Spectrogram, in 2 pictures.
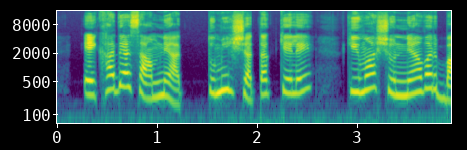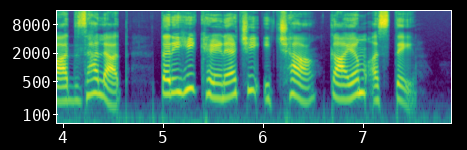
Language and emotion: Marathi, neutral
